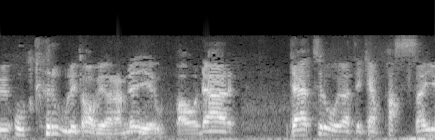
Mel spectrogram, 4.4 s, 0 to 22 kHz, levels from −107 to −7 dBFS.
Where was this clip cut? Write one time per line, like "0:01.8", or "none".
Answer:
none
